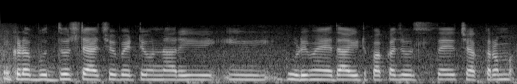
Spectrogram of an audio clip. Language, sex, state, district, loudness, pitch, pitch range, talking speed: Telugu, female, Andhra Pradesh, Sri Satya Sai, -16 LUFS, 225 Hz, 215-230 Hz, 150 wpm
